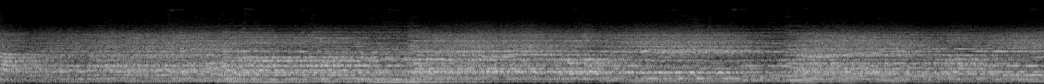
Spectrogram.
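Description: Choir singing in long held chords, moving to a new phrase about every four seconds.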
